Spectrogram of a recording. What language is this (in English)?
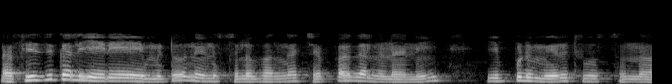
Telugu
